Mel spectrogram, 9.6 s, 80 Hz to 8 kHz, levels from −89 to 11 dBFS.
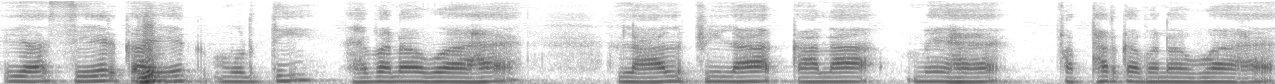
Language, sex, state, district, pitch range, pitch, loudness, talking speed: Angika, male, Bihar, Begusarai, 160-170 Hz, 165 Hz, -29 LUFS, 120 wpm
